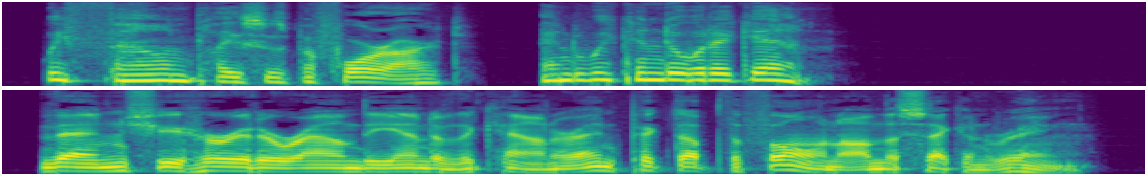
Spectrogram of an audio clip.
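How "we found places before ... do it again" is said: calm whisper, much higher. Narrator reads a woman backing away from a man, whispering more calmly. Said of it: "she whispered more calmly".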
